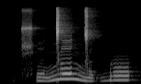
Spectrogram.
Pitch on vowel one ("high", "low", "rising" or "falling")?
low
